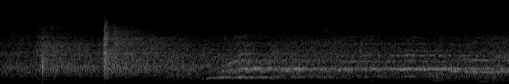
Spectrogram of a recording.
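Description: Skates scrape across the ice in a large echoing arena.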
